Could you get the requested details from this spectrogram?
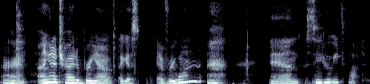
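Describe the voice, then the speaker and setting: A woman chatting casually while feeding her pet toads, coaxing them gently and telling stories with plenty of fillers. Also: medium pitch, unhurried, background noise. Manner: coaxing, talks softly to her animals; chatty storytelling with frequent fillers. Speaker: toad keeper filming her pets. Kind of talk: casual vlog chat.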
